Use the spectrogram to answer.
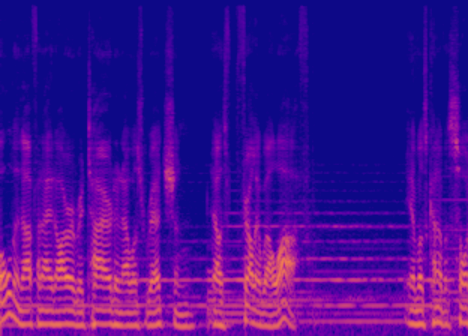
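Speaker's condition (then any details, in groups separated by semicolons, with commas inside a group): No condition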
